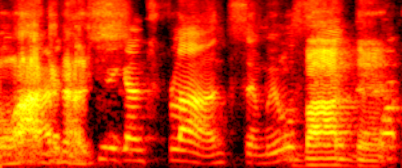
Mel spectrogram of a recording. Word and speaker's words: Wagner: flance and we will Vagner it's Vagner they always say it wrong it's Vagner Vagner 8268 7 minutes left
